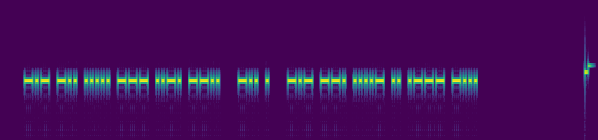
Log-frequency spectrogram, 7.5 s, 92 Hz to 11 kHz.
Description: Morse code, heard as a keyed tone, about 36 wpm, 700 Hz. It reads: KD5OFZ DE KG4IJB
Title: USA Callsign DE Callsign - 6 Characters - 35wpm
